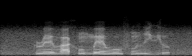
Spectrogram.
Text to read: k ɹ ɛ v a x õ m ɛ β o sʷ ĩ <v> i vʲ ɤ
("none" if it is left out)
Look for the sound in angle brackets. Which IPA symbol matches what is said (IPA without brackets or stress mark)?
ð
